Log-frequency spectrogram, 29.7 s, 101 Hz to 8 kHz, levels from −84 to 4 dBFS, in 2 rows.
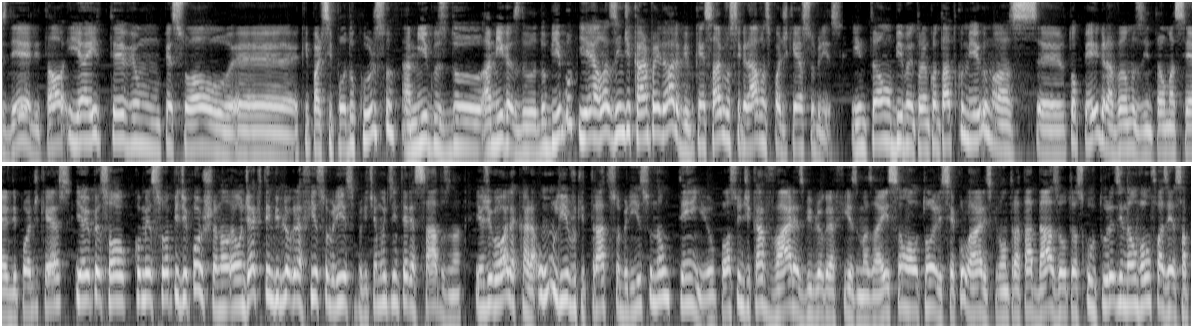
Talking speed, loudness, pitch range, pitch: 210 wpm, -16 LUFS, 145-205 Hz, 175 Hz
